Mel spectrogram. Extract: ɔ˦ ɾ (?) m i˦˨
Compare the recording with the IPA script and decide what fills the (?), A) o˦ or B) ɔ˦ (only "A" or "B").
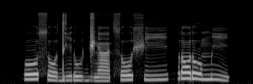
A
